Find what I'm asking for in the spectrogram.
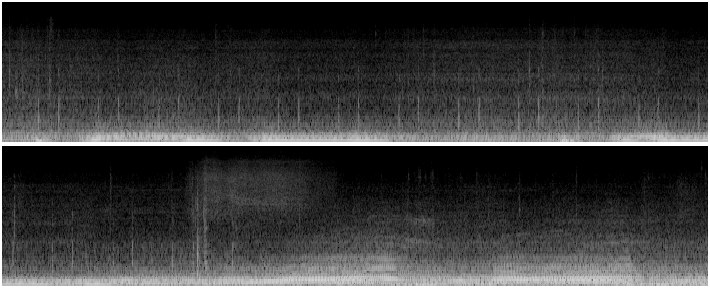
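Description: A Ford Mustang GT engine heard from inside the car, its deep rumble swelling in repeated rev-match blips during downshifts, then climbing steadily under acceleration, with wind noise over the microphone.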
